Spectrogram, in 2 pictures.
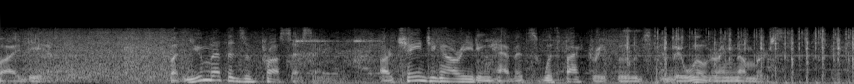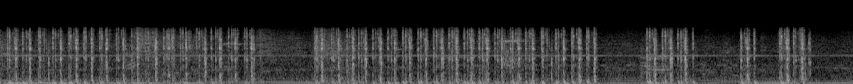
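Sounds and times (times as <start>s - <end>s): steady low hum: 0.0s - 17.0s
rapid mechanical clacking: 6.3s - 16.7s.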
